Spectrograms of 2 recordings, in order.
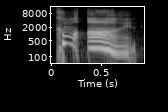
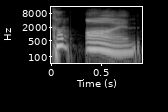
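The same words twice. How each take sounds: First: Pleading come on. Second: Said in the usual way. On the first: Real, not acted.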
